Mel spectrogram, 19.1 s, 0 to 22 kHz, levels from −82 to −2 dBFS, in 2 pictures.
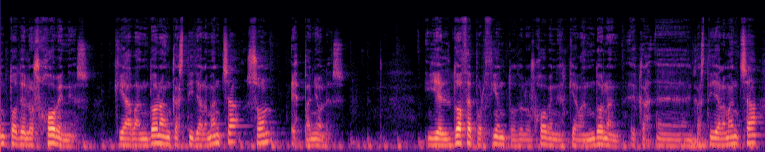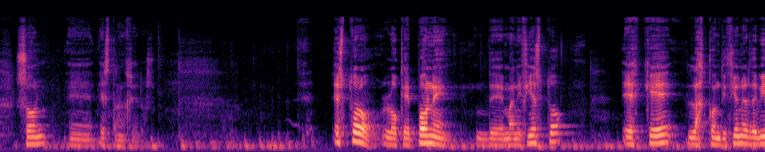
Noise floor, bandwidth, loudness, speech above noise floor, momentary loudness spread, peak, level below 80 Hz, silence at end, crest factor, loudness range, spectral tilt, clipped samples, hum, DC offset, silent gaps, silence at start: -47 dBFS; 15 kHz; -23 LUFS; 24 dB; 22 LU; 0 dBFS; -62 dBFS; 0 s; 24 dB; 9 LU; -5.5 dB/octave; under 0.1%; none; under 0.1%; none; 0 s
